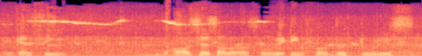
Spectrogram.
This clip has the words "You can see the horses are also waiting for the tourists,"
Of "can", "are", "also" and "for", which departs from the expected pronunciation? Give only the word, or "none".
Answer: are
